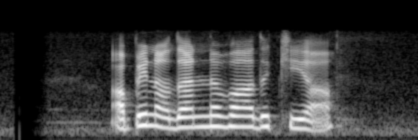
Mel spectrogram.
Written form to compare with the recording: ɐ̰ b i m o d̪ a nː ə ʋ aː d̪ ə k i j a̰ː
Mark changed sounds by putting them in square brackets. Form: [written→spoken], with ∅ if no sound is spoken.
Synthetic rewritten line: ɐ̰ [b→p] i [m→n] o d̪ a nː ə ʋ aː d̪ ə k i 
